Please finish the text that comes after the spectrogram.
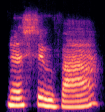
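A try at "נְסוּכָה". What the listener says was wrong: Cha. That's a chaf, right? Nesucha, right? I know it's hard because the bet looks exactly the same, except for it's got that little tail on the right-hand side.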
